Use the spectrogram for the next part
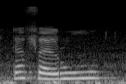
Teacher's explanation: کاف اور فا کے اوپر سنگل حرکات ہیں، کھینچیں گے نہیں، رو واو مدہ ایک الف برابر پڑھیں گے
